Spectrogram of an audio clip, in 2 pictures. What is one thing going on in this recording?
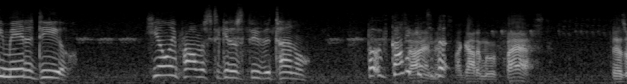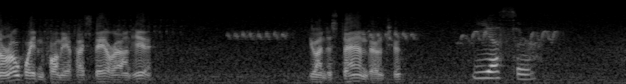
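A boy speaks calmly, close by.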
